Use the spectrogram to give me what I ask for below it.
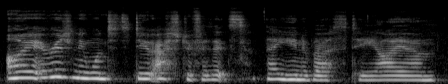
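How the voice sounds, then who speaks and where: A young adult woman with an English accent, talking casually and candidly in a halting, confessional vlog style. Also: fairly high pitch, lively intonation, a little mellow. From England. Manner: slow, halting, candid, with frequent swearing. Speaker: university student vlogger.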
